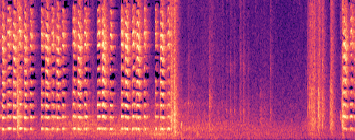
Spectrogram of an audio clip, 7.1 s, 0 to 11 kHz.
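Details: Cavalier King Charles Spaniel puppies born November 5, 2013 squeal in a long chain of short, high, harmonic whimpers about twice a second, then go quiet before a fresh burst of squeaks near the end.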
